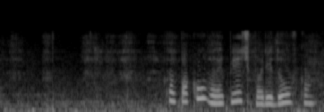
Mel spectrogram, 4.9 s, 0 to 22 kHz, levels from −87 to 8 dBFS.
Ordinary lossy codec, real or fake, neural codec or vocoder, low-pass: none; fake; codec, 16 kHz, 4 kbps, FreqCodec, smaller model; none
